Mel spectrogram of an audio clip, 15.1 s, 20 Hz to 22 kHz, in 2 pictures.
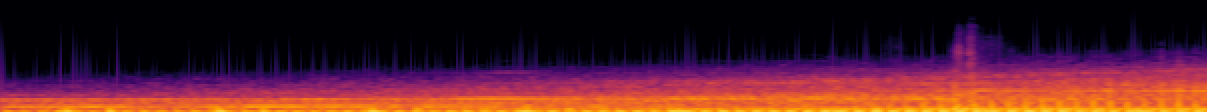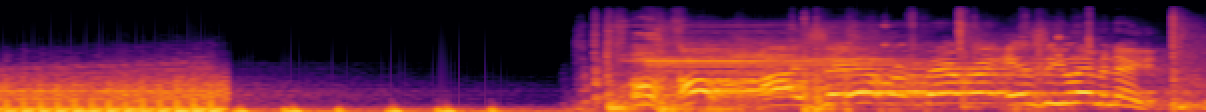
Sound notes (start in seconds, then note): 0.1 tense sound; 10.1 dunk sound; 12.1 buzzer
